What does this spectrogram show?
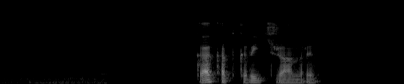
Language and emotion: Russian, neutral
